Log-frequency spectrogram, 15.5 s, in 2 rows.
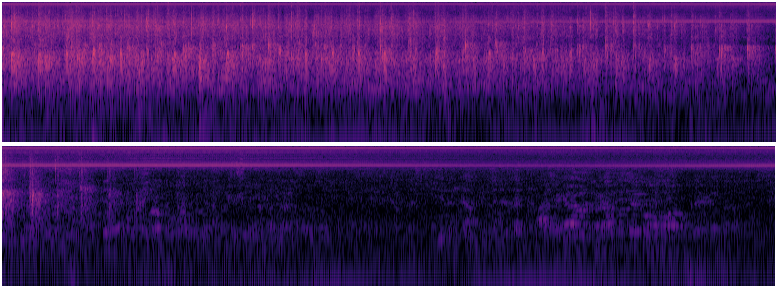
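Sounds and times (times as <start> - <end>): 
audience applause: 0.0 - 9.3.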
